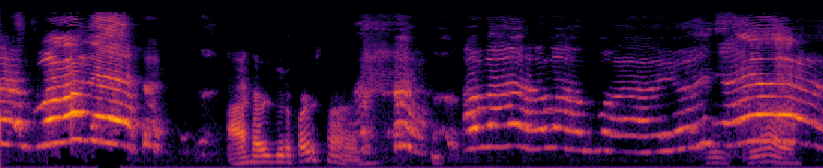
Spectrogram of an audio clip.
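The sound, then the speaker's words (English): A young child cries and wails loudly in long, strained bursts at bedtime, refusing to lie down, with an adult speaking briefly between the outbursts. “You gonna stop yelling too?”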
